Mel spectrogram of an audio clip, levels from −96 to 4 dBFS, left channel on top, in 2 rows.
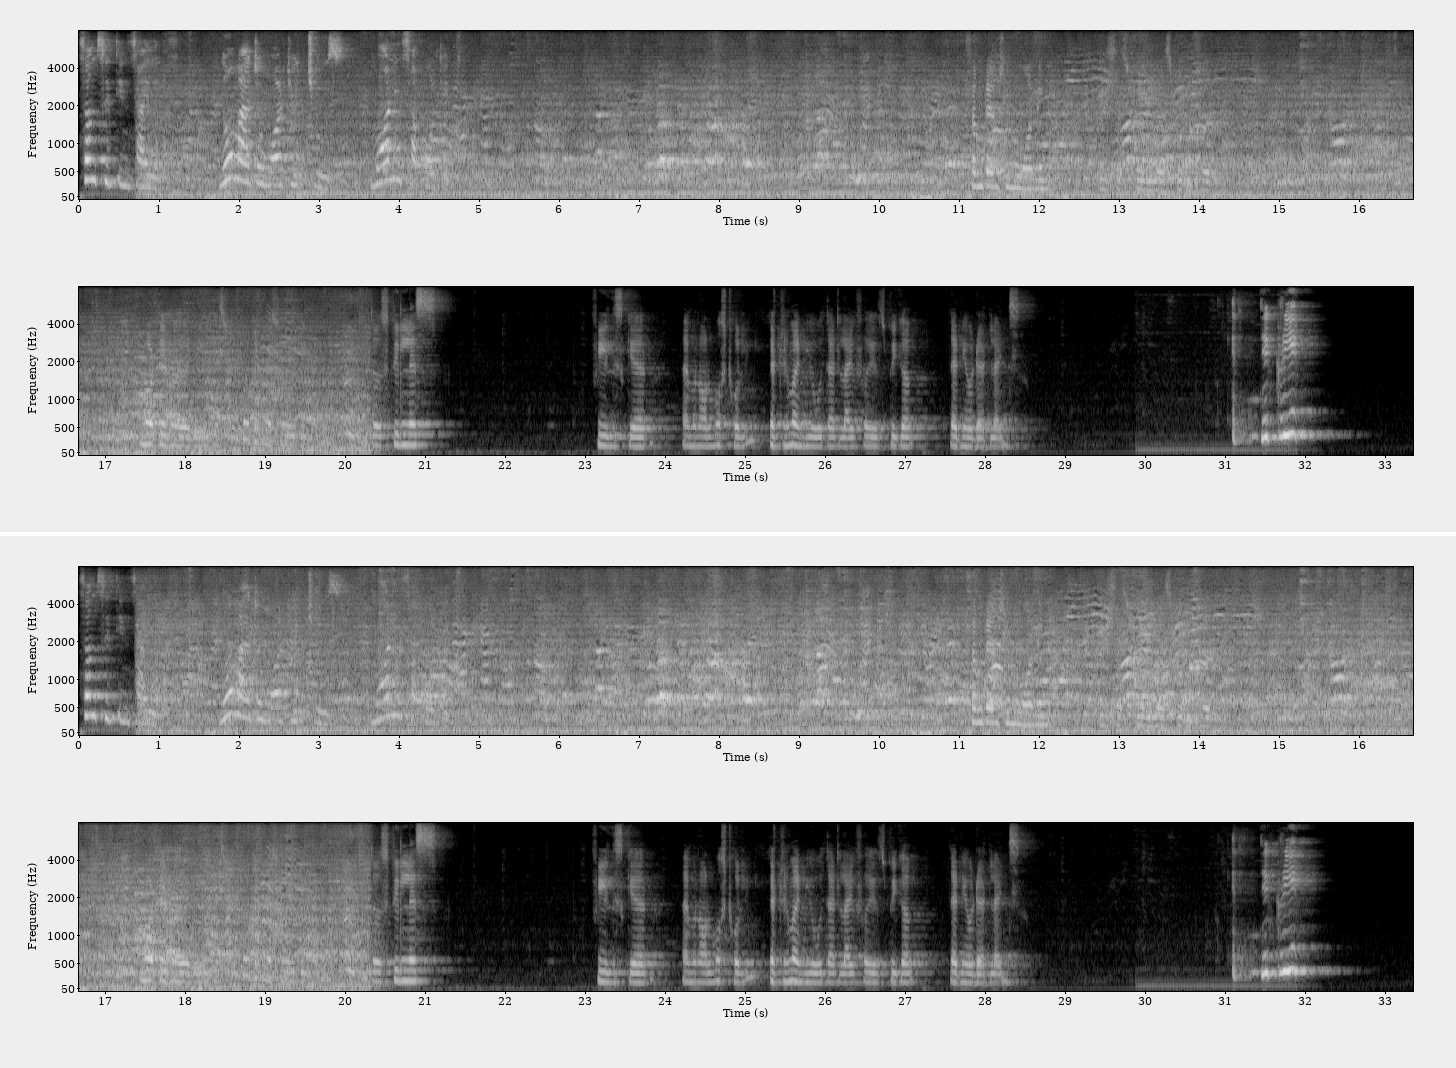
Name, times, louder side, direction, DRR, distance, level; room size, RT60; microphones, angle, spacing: voice 1, 0.0-1.1 1.7-3.3 3.6-4.6 31.1-31.9, left 2 dB, 35° left, 7 dB, 2.2 m, -20 dB
sound 1, 0.7-20.3, right 3 dB, 35° right, 2.3 m, -23 dB
voice 2, 5.7-6.8 8.1-8.7 11.1-12.2 12.7-14.2 16.4-17.0 17.3-19.8 20.2-21.1 23.1-23.8 24.2-27.1 27.6-28.4, equal, 5° right, 9 dB, 1.8 m, -27 dB
Piano, 17.4-19.2 19.5-19.6 20.8-20.9 21.2-21.4, right 1 dB, 60° right, 5.9 m, -40 dB
26.0 x 20.0 x 8.1 m, 0.76 s
head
